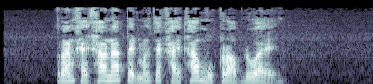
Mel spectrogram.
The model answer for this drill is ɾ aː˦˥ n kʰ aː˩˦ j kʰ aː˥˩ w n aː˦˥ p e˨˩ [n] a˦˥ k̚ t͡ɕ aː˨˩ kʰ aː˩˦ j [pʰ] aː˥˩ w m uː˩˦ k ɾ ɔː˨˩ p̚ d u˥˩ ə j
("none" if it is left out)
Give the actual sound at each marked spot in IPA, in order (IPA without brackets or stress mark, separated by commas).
m, kʰ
